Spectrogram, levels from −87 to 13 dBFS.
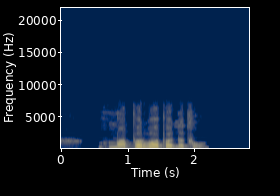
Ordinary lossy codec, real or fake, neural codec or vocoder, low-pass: Opus, 16 kbps; real; none; 7.2 kHz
